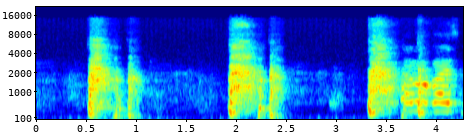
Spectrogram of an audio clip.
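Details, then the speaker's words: Pretend coughing in a prank faking illness with coughing and vomiting blood: three separate bouts, each a short burst followed by one or two smaller coughs, in a quiet room. "guys, dia batuk. Dia lagi sakit sekarang ya, jadi bingung nih maklum."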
